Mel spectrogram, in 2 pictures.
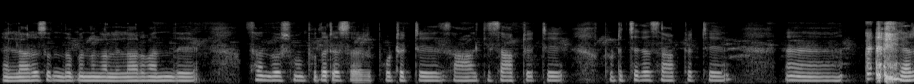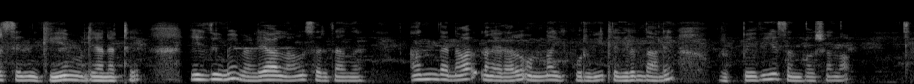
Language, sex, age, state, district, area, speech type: Tamil, female, 18-30, Tamil Nadu, Kallakurichi, urban, spontaneous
